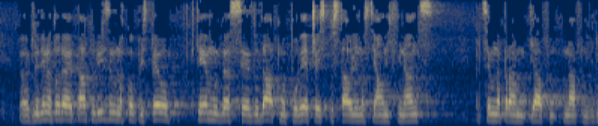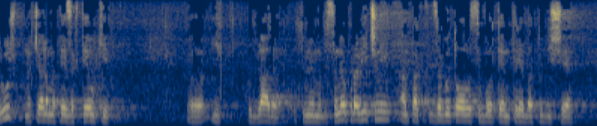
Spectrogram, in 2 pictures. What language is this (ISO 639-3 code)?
slv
